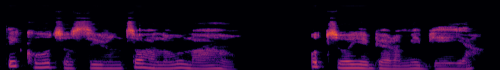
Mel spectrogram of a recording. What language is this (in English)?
Igbo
